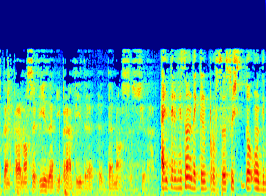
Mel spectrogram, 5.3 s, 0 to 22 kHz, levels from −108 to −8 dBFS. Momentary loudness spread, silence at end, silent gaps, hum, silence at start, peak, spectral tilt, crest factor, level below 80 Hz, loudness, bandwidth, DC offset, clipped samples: 14 LU; 0 s; none; none; 0 s; -2 dBFS; -2.5 dB/octave; 22 dB; -50 dBFS; -24 LUFS; 8 kHz; 0.1%; under 0.1%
